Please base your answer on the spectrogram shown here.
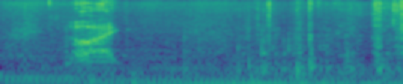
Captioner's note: fat guy noises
